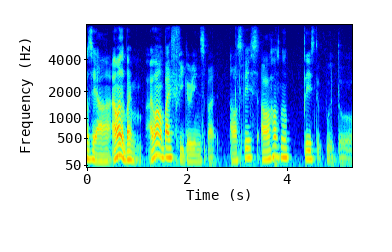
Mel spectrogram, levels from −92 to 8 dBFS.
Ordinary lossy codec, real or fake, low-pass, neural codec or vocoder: none; real; none; none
